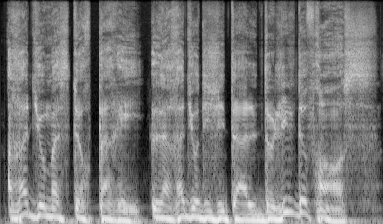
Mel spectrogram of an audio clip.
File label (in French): medium Accap, Voix off; Paris; 1ère radio IDF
